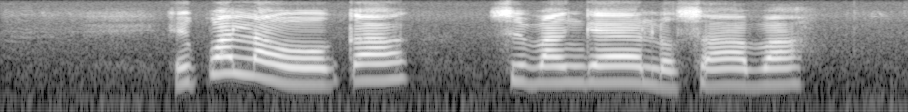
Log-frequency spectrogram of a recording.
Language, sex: Tsonga, female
